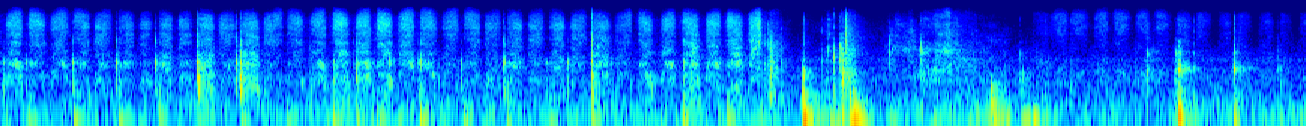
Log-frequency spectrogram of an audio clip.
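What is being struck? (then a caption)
Leather shoe upper rubbed with a cloth. A black leather loafer is held on a counter while a cloth wrapped around the fingertips rubs and polishes the leather upper near the toe. Quick, steady, soft swishing strokes repeat throughout, with a few sharper knocks and scuffs standing out midway and near the end.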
